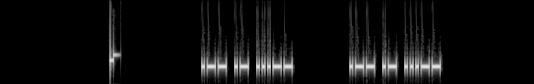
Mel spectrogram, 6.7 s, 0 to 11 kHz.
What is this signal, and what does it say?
Morse code, heard as a keyed tone, about 36 wpm, 700 Hz. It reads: WA3 WA3
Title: USA Call Sign Prefixes - Repeated 2x - 35wpm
